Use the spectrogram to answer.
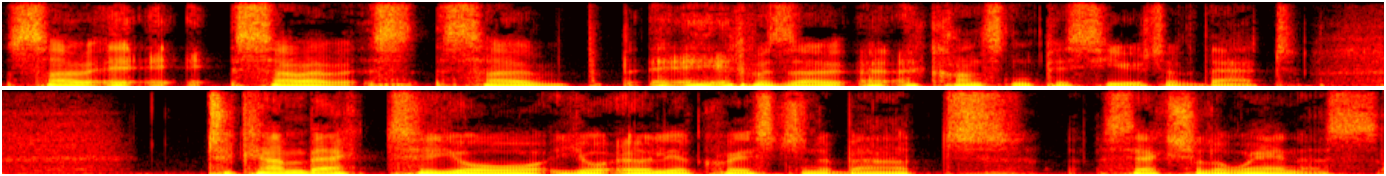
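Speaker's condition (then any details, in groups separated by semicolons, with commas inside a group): Stutter; stutter since childhood, severe in youth, fear of speaking, shyness, later gained confidence; stutter still present, noticeably slowing interview, more relaxed as interview goes on; worse under stress, less when relaxed, chose menu items by what could be said; repeated sounds, repeated words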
